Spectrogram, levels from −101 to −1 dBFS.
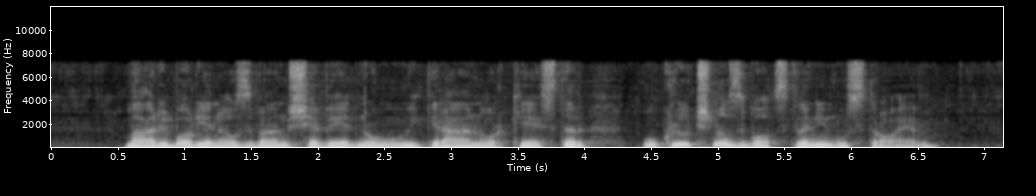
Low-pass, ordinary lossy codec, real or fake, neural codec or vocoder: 7.2 kHz; none; fake; codec, 16 kHz, 4.8 kbps, FACodec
